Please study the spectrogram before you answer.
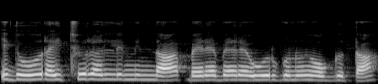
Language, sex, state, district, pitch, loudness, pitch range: Kannada, female, Karnataka, Raichur, 210 Hz, -15 LUFS, 200-225 Hz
